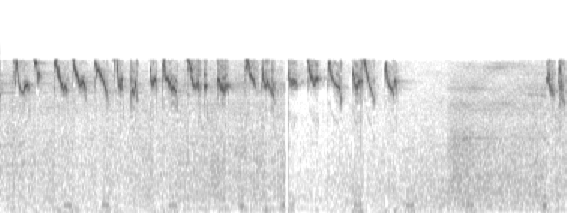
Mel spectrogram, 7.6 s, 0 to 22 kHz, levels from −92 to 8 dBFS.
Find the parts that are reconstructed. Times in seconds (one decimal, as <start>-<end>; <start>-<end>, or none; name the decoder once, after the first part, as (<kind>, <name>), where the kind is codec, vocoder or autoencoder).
2.4-4.4 (vocoder, HiFi-GAN); 6.9-7.6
